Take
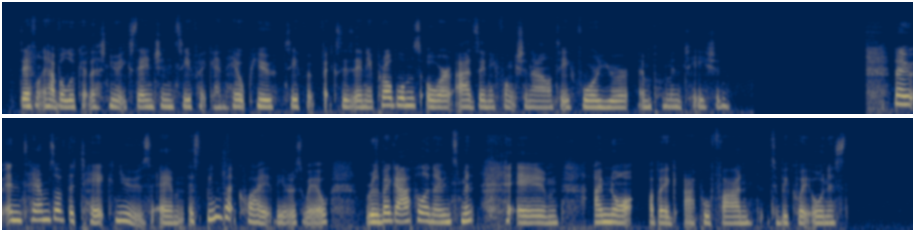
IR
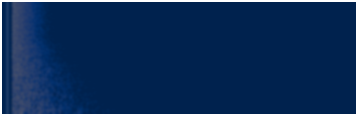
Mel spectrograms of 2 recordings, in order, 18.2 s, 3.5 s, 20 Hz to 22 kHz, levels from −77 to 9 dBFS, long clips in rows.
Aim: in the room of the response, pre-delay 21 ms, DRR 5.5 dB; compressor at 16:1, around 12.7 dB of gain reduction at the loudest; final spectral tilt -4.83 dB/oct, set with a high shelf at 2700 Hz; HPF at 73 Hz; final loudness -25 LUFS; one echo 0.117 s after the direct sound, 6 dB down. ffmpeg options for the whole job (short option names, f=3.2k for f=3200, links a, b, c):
-filter_complex "[0:a]highpass=73,highshelf=f=2.7k:g=6,acompressor=threshold=-24dB:ratio=16,aecho=1:1:117:0.501,asplit=2[a][b];[1:a]atrim=start_sample=2205,adelay=21[c];[b][c]afir=irnorm=-1:irlink=0,volume=-8.5dB[d];[a][d]amix=inputs=2:normalize=0,volume=3.5dB"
